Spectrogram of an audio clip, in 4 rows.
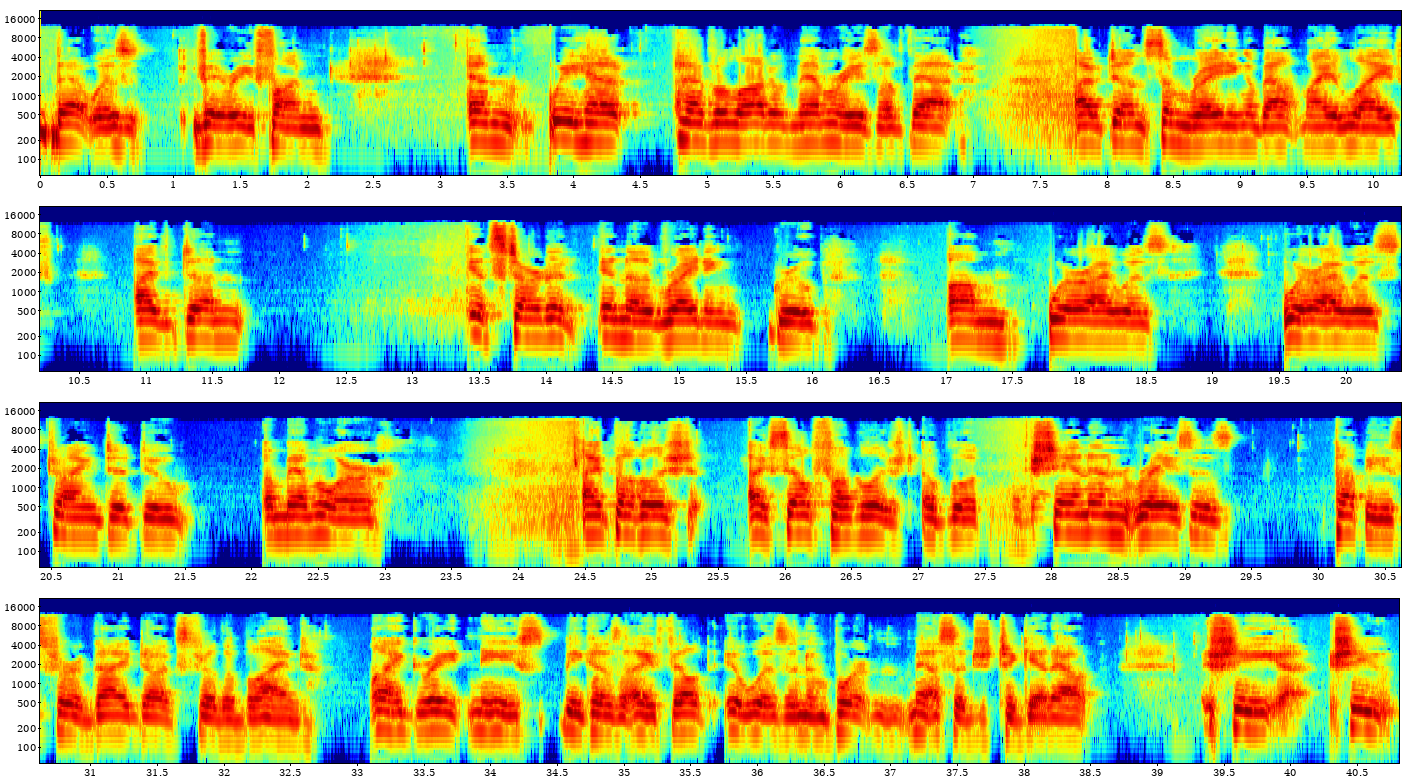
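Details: Adult woman diagnosed in 2020 with progressive supranuclear palsy, a progressive neurological disease with no cure: hypokinetic-spastic dysarthria with word repetitions (progressive supranuclear palsy).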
